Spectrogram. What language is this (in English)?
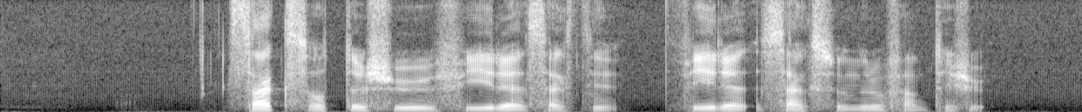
Norwegian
